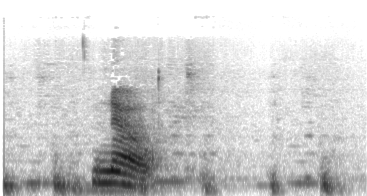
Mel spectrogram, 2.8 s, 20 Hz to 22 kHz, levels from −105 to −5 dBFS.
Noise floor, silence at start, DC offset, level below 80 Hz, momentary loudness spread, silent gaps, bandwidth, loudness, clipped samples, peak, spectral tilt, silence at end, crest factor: -52 dBFS; 0.05 s; under 0.1%; -68 dBFS; 22 LU; none; 10.5 kHz; -22 LUFS; under 0.1%; -6 dBFS; -7 dB/octave; 0.25 s; 20 dB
